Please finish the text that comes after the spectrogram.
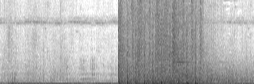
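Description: Enemy gunfire in Wolfenstein: The New Order erupts suddenly as a loud, dense burst of automatic shots after a quiet stretch, continuing rapid and close for over a second.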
